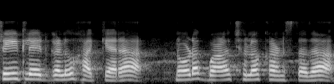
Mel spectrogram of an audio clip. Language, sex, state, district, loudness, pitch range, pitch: Kannada, female, Karnataka, Raichur, -13 LUFS, 210-240 Hz, 220 Hz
